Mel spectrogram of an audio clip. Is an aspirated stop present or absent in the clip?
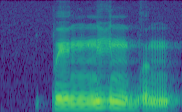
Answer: absent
